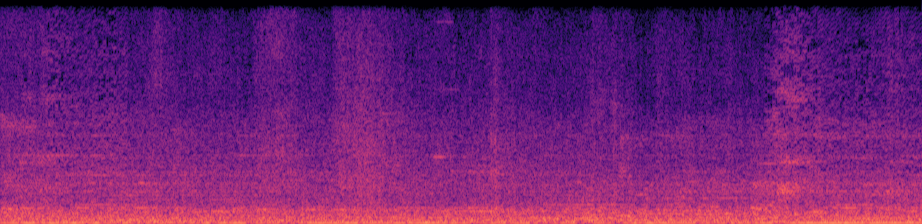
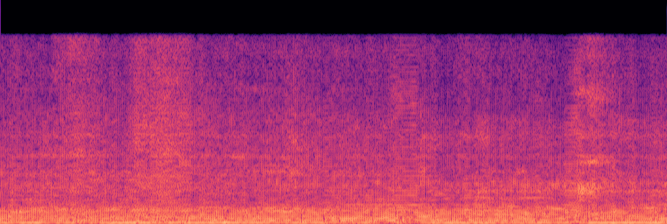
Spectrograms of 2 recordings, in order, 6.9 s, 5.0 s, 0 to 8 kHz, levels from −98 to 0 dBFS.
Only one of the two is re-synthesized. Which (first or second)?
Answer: second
